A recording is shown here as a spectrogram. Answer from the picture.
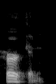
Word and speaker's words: Hurricane: of a town called Herc and West Virginia Huracan and that's how we pronounce it hurricane it's pronounced it's spelled hurricane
